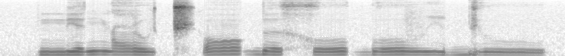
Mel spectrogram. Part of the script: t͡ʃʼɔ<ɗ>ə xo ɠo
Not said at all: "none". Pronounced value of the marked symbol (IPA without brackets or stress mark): ɠ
